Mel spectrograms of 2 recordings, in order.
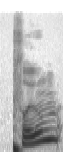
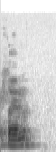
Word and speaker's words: plume: And by the way, do they say plume or plum? – The French say plume.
